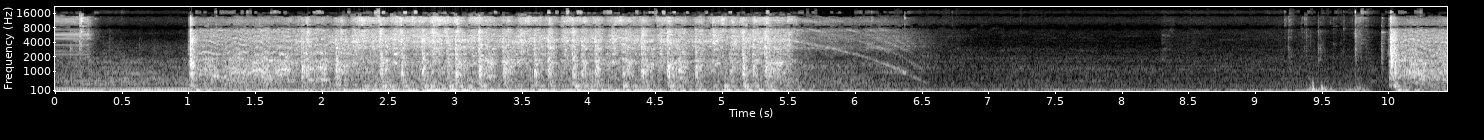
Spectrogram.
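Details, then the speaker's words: 454 big-block V8 RV, first start after primed fuel pump and fitted plug wires and vacuum lines, on a cold 27° day. Labored cranking catches into a rough, uneven run, dies and is recranked; ignition timing too far advanced. "okay where we're at on timing that's definitely too far Advanced"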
